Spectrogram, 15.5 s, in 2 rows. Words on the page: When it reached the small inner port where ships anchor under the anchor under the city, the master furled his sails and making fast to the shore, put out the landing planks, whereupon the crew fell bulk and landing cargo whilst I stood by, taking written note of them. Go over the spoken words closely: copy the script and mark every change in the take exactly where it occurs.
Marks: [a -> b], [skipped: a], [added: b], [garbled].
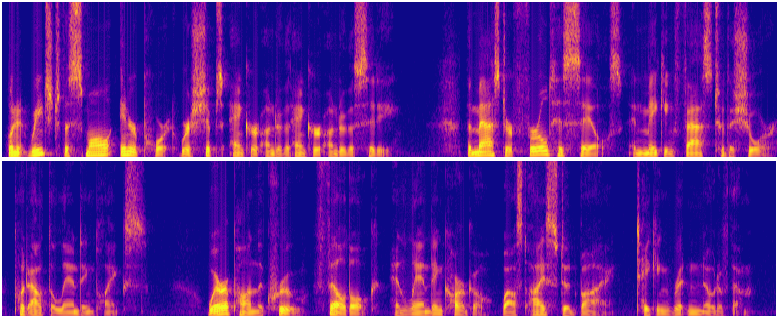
When it reached the small inner port where ships anchor under the anchor under the city, the master furled his sails and making fast to the shore, put out the landing planks, whereupon the crew fell bulk and landing cargo whilst I stood by, taking written note of them.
